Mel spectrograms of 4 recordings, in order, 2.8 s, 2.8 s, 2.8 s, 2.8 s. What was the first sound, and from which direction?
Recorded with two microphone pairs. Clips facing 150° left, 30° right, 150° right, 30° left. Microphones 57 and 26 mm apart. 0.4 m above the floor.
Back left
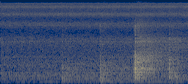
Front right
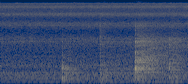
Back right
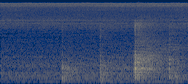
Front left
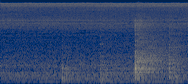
Footsteps, 110° right.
